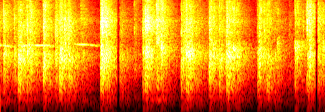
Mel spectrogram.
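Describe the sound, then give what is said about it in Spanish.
An audience at a church service claps their hands for the Lord in a dense, irregular burst of applause, many overlapping claps forming bright, crackling pulses that swell and dip throughout. “Come on, give the Lord a hand clap if you believe it this morning.”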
